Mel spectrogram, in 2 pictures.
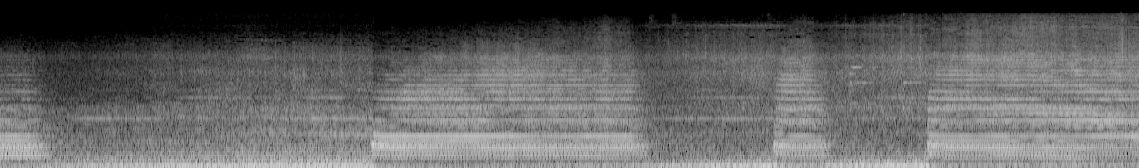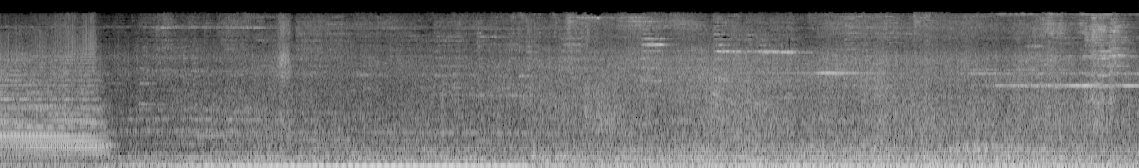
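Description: Norfolk Southern diesel freight locomotives sounding the horn for a grade crossing: a blast ends just after the start, then come a long blast, a short one and a final long one. The locomotives' low engine drone follows as they pass. Then comes the clatter of the double-stack container cars' wheels on the rails, with faint wheel squeals near the end.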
